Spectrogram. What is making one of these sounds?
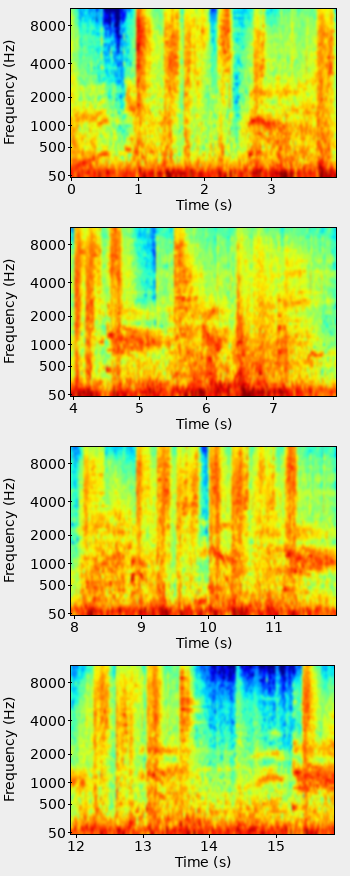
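Blades clash and strike in a fight.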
